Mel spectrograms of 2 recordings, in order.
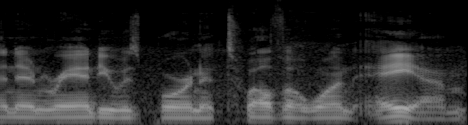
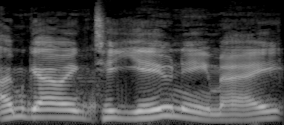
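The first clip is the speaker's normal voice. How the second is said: very high, loud, put-on Australian accent; 10 semitones higher, 8 dB louder than usual. Joking about what Australians call university: mock Australian accent. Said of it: "But not Australian colleges".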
